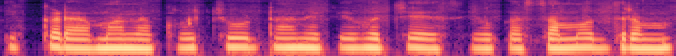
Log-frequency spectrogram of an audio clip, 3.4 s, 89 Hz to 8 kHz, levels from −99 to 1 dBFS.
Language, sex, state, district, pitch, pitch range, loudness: Telugu, female, Andhra Pradesh, Annamaya, 180 Hz, 175-185 Hz, -18 LUFS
